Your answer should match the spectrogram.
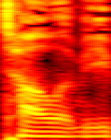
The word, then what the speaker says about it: Ptolemy: Ptolemy is pronounced Ptolemy, but Ptonomy apparently is pronounced Ptonomy. That's the way they say it in the show.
